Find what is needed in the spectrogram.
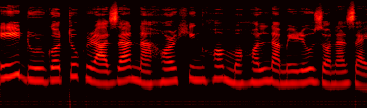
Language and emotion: Assamese, neutral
